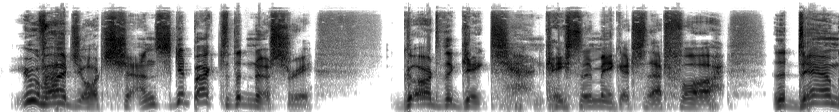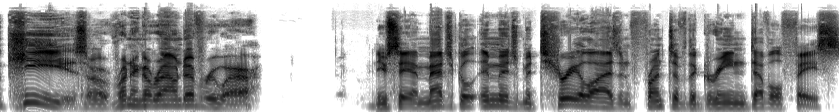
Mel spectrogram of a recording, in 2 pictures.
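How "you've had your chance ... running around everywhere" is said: ringing, commanding, authoritative voice. Narrator reading a new voice that rings out, commanding tone. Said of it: "A new voice rings out in a commanding tone".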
